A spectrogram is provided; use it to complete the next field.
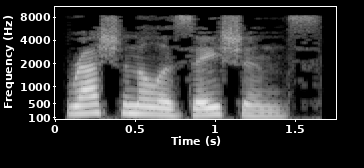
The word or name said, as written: rationalizations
